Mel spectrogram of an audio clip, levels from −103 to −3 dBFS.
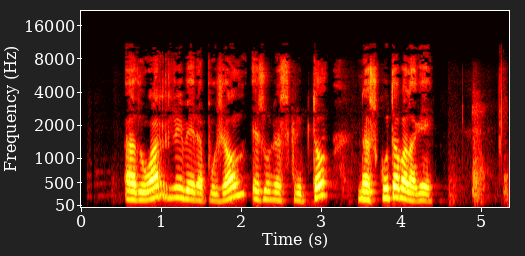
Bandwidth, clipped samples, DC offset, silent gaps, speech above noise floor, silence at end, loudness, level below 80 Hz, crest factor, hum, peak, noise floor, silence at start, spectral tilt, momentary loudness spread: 8.8 kHz; under 0.1%; under 0.1%; none; 26 dB; 0.4 s; -21 LUFS; -76 dBFS; 18 dB; none; -4 dBFS; -46 dBFS; 0.55 s; -6 dB/octave; 12 LU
